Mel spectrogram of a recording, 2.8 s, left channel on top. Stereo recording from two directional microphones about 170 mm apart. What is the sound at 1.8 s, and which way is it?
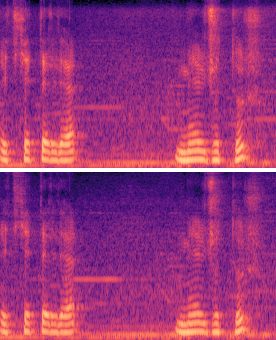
Speech, 30° left (ahead or behind).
